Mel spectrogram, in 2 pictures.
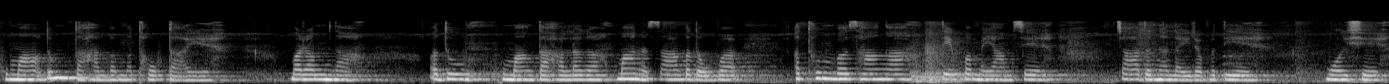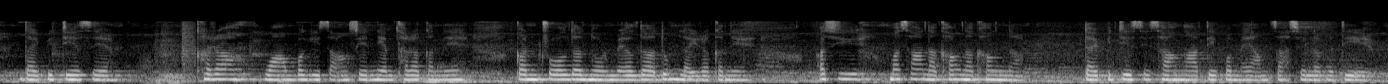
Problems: background sounds at intervals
